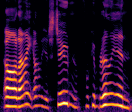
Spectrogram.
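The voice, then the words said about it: Put-on Mancunian accent. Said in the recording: “the Mancunian people ... That's the accent that I used to do.”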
